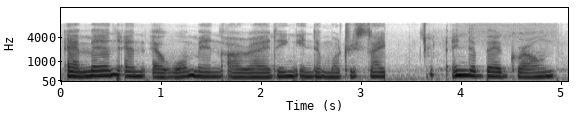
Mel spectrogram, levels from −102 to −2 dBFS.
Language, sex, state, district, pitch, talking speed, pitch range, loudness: English, female, Nagaland, Dimapur, 195 Hz, 140 wpm, 180-210 Hz, -18 LUFS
